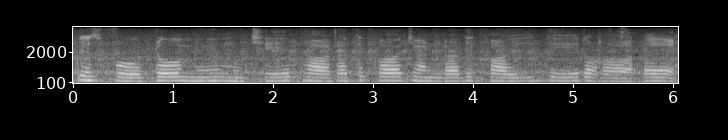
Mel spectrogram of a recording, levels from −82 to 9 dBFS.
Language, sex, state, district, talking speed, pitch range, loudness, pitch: Hindi, female, Madhya Pradesh, Katni, 110 wpm, 180-195 Hz, -17 LUFS, 190 Hz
